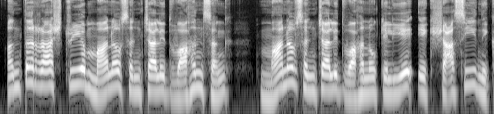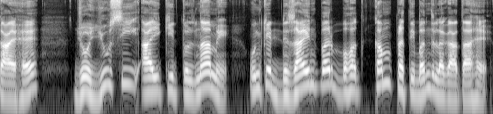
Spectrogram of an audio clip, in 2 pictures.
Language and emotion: Hindi, neutral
